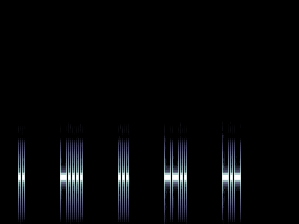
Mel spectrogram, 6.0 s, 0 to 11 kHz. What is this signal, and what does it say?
Morse code, heard as a keyed tone, about 30 wpm, spaced as for 10 wpm, 700 Hz. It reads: I6SZK
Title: USA Call Signs - 6 Characters - 6x Character Spacing - 30wpm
